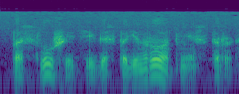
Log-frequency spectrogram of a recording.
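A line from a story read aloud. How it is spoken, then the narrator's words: Pleading voice. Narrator (Russian): умоляющим голосом произносит кто-то за соседним столиком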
